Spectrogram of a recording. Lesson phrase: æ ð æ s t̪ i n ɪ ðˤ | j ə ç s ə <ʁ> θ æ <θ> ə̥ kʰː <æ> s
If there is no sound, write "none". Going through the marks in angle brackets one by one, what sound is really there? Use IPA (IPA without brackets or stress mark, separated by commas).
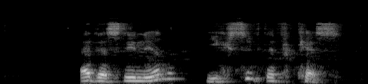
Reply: v, f, æ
